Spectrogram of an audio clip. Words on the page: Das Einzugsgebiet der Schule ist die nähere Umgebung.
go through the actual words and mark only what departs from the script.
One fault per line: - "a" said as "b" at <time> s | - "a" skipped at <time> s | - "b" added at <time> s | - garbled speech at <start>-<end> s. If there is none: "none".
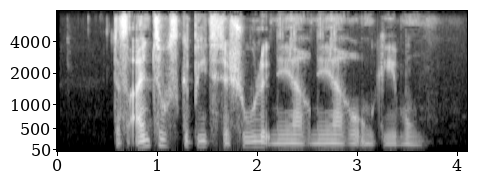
- "ist" said as "nähere" at 2.1 s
